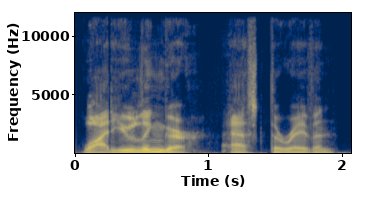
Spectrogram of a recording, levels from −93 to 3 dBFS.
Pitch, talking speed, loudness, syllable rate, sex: 105 Hz, 200 wpm, -18 LUFS, 5.6 syllables/s, male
